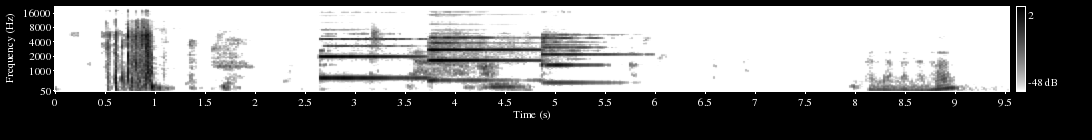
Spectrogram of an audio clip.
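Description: An electronic doorbell chimes two ringing tones that fade out over a few seconds, preceded by a sharp rustle or click and followed by a brief spoken voice.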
